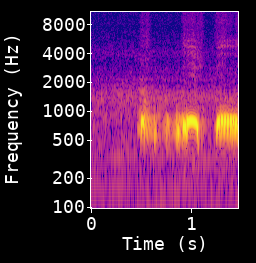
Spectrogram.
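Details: Brief low cooing from a spotted dove played to lure wild doves, a few short coos followed by a sustained steady coo, over a faint hum.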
